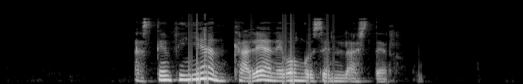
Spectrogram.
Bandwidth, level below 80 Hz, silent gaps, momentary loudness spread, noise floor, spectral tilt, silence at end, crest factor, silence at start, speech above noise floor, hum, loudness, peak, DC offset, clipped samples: 11 kHz; -48 dBFS; none; 14 LU; -71 dBFS; -6 dB/octave; 1.3 s; 18 dB; 1.35 s; 54 dB; none; -17 LUFS; 0 dBFS; under 0.1%; under 0.1%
